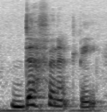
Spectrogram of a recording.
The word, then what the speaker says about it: definitely: Definitely. I have heard a lot of people pronounce this word as definitely, but this is a wrong pronunciation. Definitely is the correct pronunciation.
